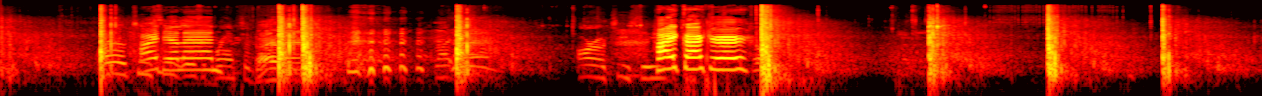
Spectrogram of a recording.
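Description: Pistol shots crack one after another outdoors, each echoing briefly.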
